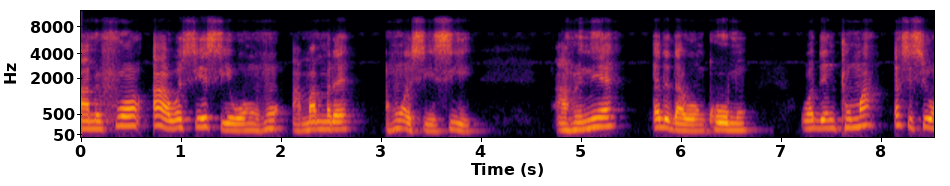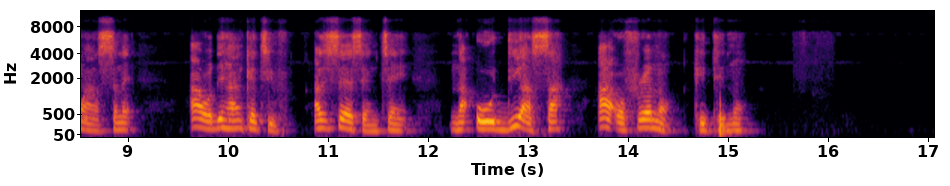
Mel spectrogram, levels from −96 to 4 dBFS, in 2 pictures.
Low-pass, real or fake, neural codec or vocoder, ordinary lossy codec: 7.2 kHz; real; none; Opus, 32 kbps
